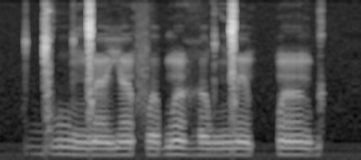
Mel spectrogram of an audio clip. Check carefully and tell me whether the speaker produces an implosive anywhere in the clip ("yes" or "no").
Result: no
